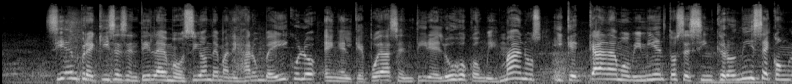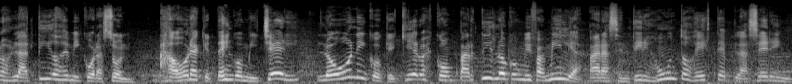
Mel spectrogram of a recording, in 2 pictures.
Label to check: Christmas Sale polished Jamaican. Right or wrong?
Wrong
